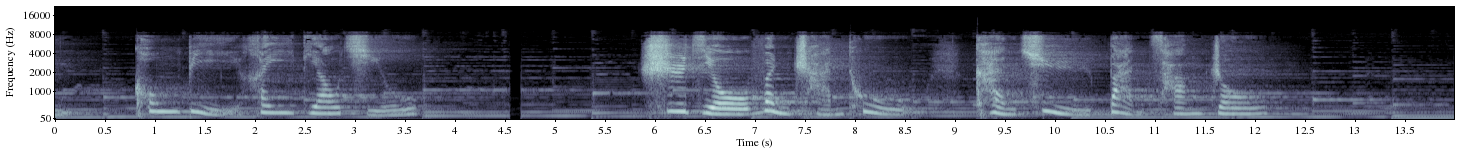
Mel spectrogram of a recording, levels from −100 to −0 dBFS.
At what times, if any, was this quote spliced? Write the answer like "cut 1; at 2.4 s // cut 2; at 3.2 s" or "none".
cut 1; at 12.8 s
